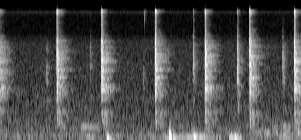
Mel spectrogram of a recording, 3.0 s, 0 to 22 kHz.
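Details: 20–25-year-old stereo amplifier after replacing worn speaker-protection relays: crisp, evenly loud relay clicks about twice a second as the selector switches, quiet between. The relays are switching normally and both channels work.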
